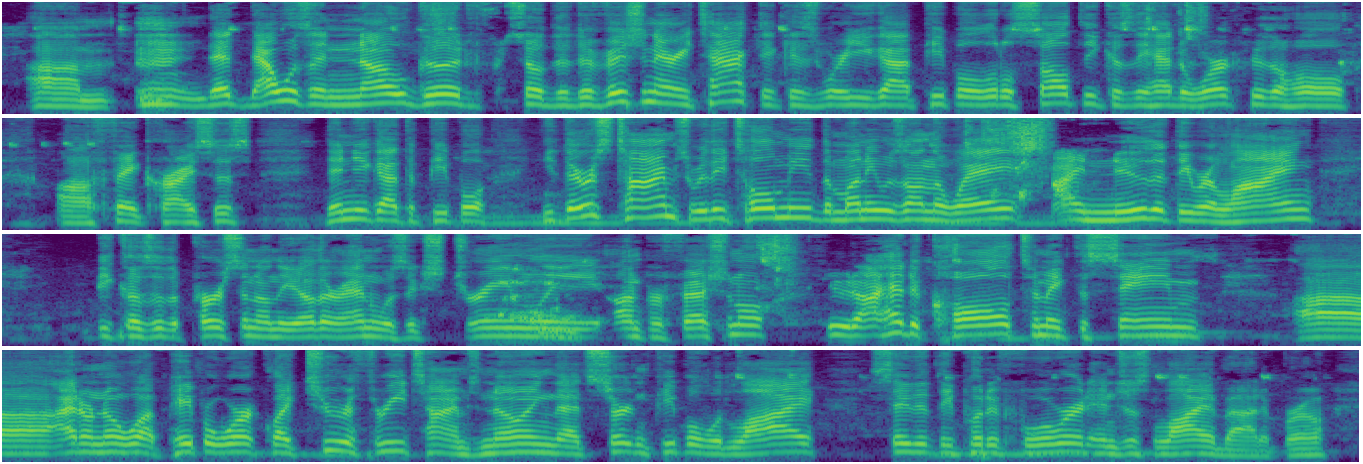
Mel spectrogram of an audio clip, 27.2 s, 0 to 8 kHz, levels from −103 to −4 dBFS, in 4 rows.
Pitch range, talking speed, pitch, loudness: 155-190 Hz, 225 wpm, 175 Hz, -22 LUFS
